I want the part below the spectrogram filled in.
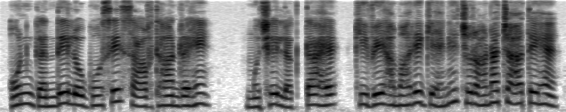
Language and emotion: Hindi, fearful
